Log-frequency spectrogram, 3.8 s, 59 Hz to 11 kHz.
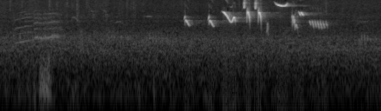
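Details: Meadow bunting song recorded at Teganuma in April 2017. After a quiet opening with a faint low thump, a single brisk phrase of about a dozen sharp, high chirping notes runs for roughly a second and a half.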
